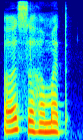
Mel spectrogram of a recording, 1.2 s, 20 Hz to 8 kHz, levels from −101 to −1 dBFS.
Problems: none marked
